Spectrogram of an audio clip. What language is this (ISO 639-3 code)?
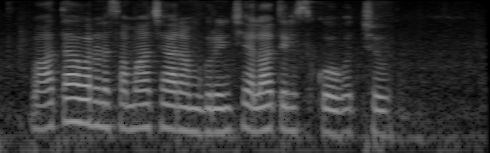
tel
